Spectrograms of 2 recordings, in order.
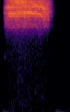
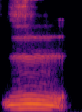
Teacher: La S sin vibración, que es S, y la S con vibración, que es Z. Entonces, esto sonará a ziz, ziz.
